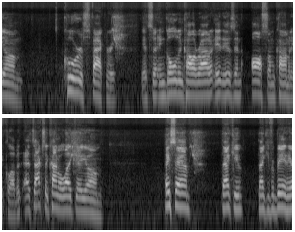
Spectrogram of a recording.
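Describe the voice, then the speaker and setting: Man, middle-aged comedian, casual rambling chat, chuckles a lot, slightly raised pitch, faint background noise. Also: a bit bright. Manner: chuckling, full of fillers and restarts. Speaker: comedian hosting a livestream.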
